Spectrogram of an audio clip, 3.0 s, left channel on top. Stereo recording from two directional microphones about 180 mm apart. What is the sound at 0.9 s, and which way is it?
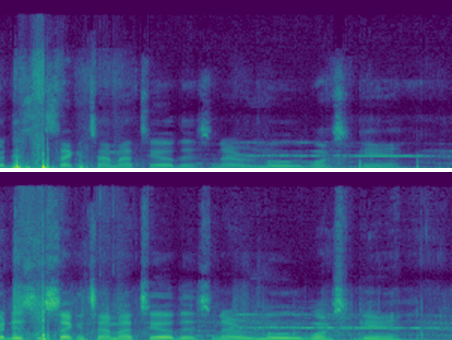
Speech, 15° right (ahead or behind).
